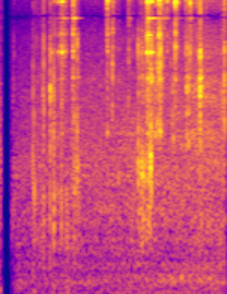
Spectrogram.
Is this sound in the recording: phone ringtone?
no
